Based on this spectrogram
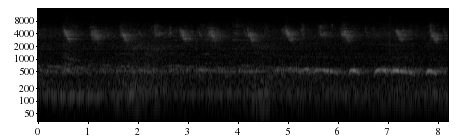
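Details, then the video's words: Quiet, low cooing from a dove runs in a continuous, wavering string of hoots, accompanied by regularly spaced high chirps from another bird and a faint background hiss. "The Dove Song"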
